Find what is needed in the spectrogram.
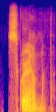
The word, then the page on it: scrimp: American English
